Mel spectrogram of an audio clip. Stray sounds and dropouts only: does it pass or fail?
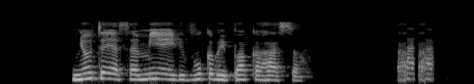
fail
